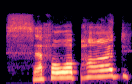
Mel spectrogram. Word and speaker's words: cephalopods: I think this is a word we recently had on the podcast, and I still am too ignorant to pronounce it. Cephalopods. – That's exactly right.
